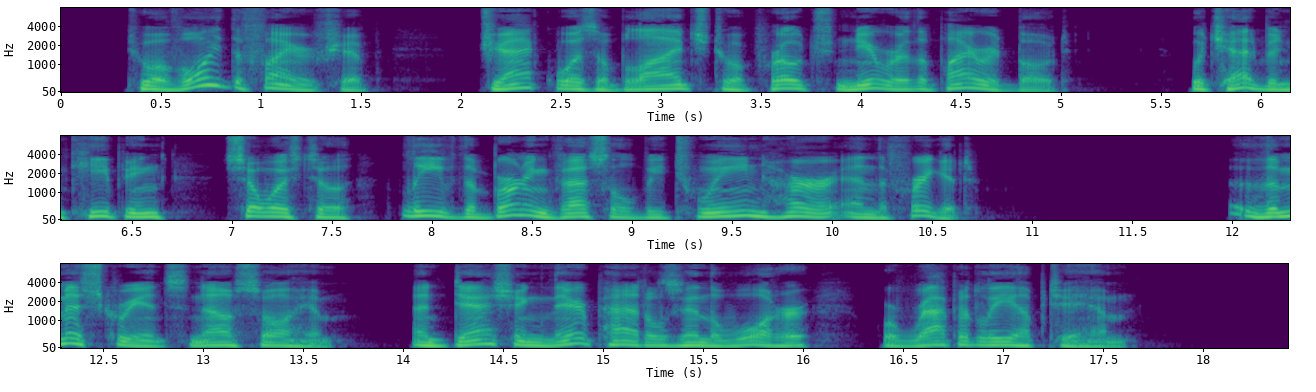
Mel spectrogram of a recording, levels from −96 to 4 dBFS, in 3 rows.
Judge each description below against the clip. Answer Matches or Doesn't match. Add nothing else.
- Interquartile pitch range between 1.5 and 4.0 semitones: Doesn't match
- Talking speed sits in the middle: Matches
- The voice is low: Matches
